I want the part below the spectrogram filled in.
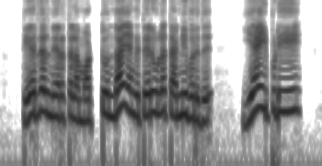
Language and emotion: Tamil, angry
